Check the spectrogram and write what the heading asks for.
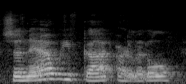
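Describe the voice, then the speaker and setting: Very creaky, gentle-voiced craft instructor. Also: medium pitch. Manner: gentle, unhurried, talks to the project. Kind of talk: casual step-by-step demonstration. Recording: echoey room, voice from a distance, faint background hum.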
